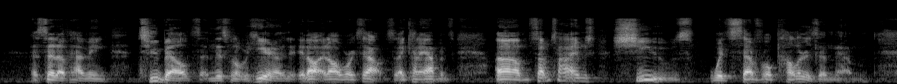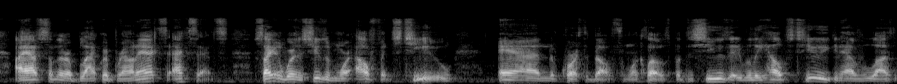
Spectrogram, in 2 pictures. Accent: American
